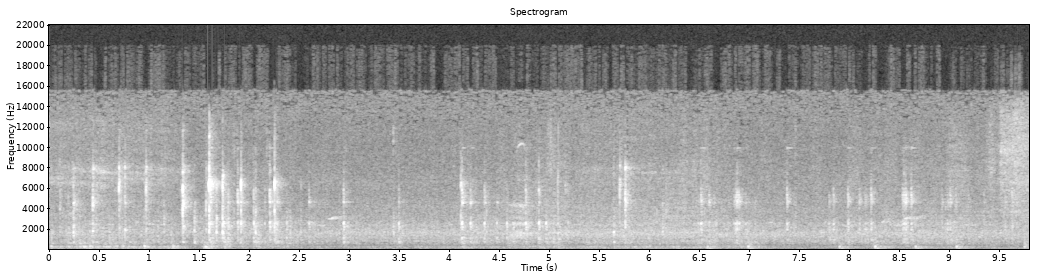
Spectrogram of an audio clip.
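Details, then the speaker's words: Lathe cross slide making an unfamiliar noise, felt in the handwheel: quiet, irregular light ticking and clicking as the slide works; the cause is a loose cross slide lead screw nut. "what the heck is that noise i don't believe i've ever heard that noise come out of this lathe before nothing feels loose huh"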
